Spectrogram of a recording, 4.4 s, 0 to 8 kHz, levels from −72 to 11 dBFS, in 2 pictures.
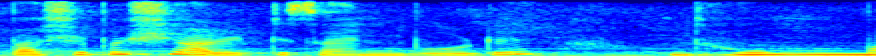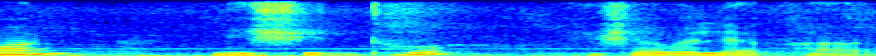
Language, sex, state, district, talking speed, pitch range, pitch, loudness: Bengali, female, Tripura, West Tripura, 110 wpm, 220-275 Hz, 245 Hz, -17 LUFS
